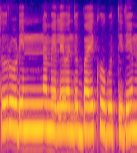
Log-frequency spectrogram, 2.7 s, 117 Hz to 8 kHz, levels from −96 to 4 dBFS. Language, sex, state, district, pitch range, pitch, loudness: Kannada, female, Karnataka, Bidar, 215-230 Hz, 220 Hz, -12 LUFS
